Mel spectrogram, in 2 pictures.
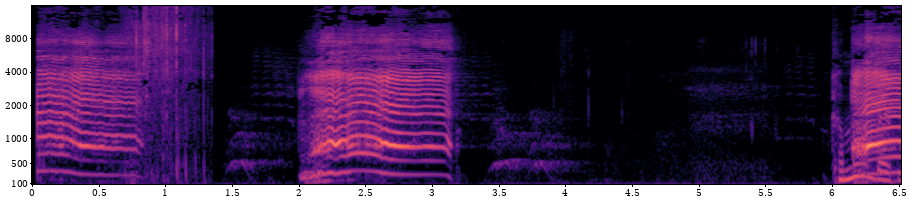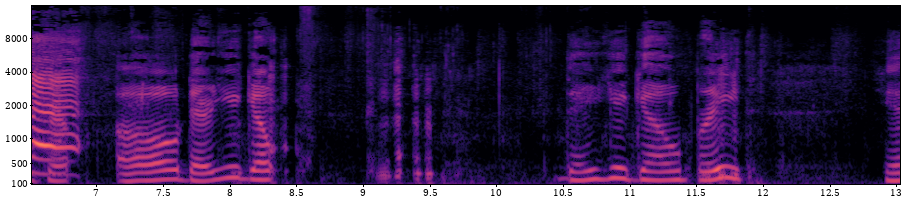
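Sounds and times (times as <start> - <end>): faint short goat bleat: 0.0 - 0.9, 1.8 - 3.3, 5.6 - 7.0, 9.0 - 9.6
goat bleating loudly: 0.0 - 1.1, 1.7 - 3.4, 5.5 - 7.2, 8.0 - 9.7.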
